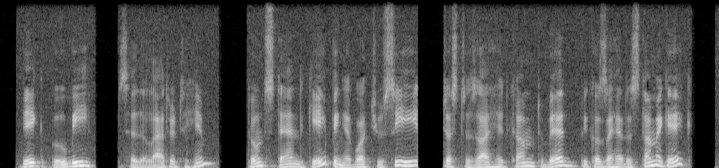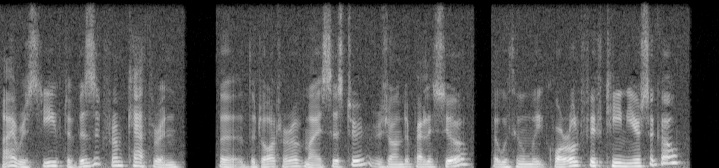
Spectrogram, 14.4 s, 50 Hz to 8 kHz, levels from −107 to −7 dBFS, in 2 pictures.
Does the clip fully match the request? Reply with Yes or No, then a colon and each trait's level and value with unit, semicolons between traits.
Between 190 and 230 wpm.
Yes: average, 195 wpm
